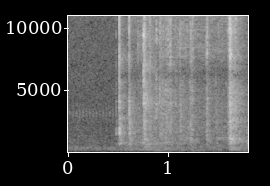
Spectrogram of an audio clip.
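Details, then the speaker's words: TEAC PD-800M 6-CD changer, Japanese-made, early 1990s: light plastic clicks and a short whirr as it skips to disc 3, quick and clean; normal disc change. "Y vean qué fácil cambia de disco si lo acomoda fácil."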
